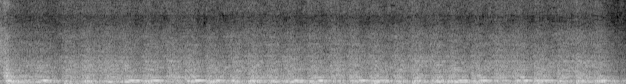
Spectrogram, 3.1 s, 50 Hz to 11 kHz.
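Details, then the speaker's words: 1994 Ford F-250 factory-turbo IDI diesel that sat for years, with a newly fitted starter: spins over briskly and evenly for about three seconds without catching, possibly low compression on a couple of cylinders; normal cranking. "She might be a little low on compression on a couple of cylinders. But she does crank, that's all that matters."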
